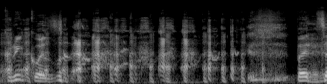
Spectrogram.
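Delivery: real laughter breaking up the words; laughing while talking. Real, not acted. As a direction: barely get it out for laughing. Both cracking up at the joke.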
